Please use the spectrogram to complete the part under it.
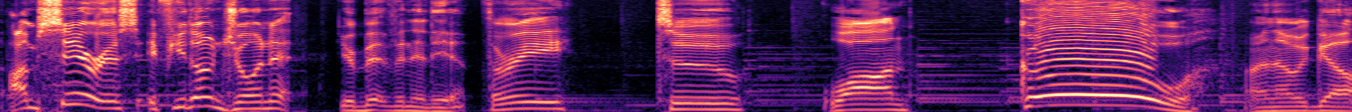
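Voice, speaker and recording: Brief: young male gaming YouTuber, hyped race commentary, average pitch, faint music behind. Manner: hyped, says "bro" a lot, jumps into shouts at race finishes. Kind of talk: excited gameplay commentary.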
